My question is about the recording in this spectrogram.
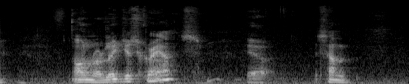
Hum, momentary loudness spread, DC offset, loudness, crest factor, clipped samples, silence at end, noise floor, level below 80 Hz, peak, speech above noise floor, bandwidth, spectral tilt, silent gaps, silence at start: none; 19 LU; under 0.1%; -22 LUFS; 18 dB; under 0.1%; 0.5 s; -45 dBFS; -46 dBFS; -4 dBFS; 25 dB; 16.5 kHz; -7 dB/octave; none; 0 s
